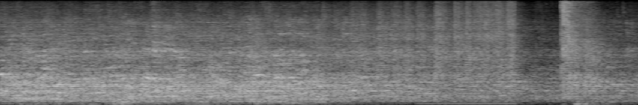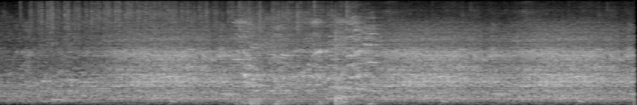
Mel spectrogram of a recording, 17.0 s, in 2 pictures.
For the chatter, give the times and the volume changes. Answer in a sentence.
The chatter can be heard from 0.0 to 16.9 s, getting quieter then louder.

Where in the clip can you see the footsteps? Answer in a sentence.
You can't hear the footsteps here.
